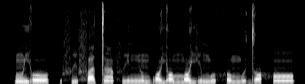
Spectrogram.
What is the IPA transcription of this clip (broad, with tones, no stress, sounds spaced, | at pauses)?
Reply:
ũ˦ j o˦˨ | f i˧ f a˧ t ã˨ f i˨ n ũ˨ b ɔ˧ j ɔ˨ m ɔ˨˦ j i˧ m u˦ h o˦˨ m u˨ d ɔ˨˦ h ɔ̃˦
